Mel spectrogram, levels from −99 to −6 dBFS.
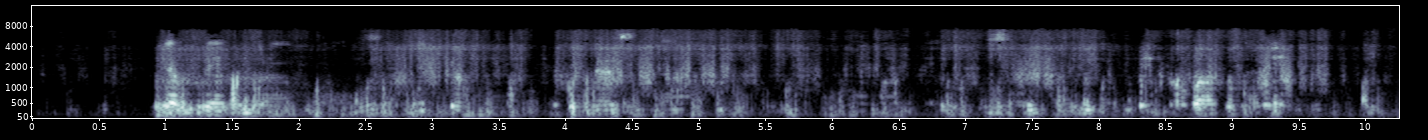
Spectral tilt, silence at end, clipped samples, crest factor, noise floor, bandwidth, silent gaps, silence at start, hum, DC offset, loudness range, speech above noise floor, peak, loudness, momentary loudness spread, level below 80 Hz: -5 dB/octave; 0.2 s; under 0.1%; 26 dB; -71 dBFS; 7.4 kHz; none; 0.9 s; none; under 0.1%; 11 LU; 44 dB; -4 dBFS; -27 LUFS; 23 LU; -72 dBFS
